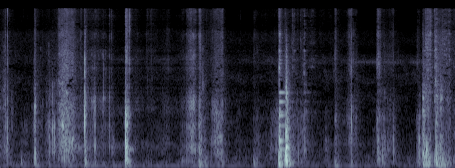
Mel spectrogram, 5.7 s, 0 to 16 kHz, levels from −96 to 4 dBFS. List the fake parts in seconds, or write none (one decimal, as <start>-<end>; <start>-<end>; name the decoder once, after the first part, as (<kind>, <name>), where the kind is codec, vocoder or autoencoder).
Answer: 1.0-2.5 (codec, SNAC)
